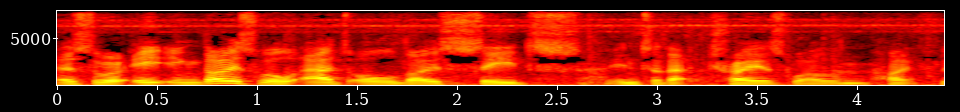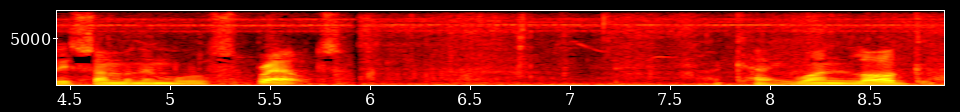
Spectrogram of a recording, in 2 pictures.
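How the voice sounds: Medium pitch and fairly even intonation from a man. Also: fairly slow pace.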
